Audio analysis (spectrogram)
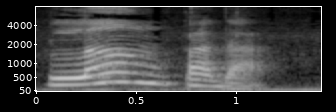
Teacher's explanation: em lâmpada a sílaba tônica é a antepenúltima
